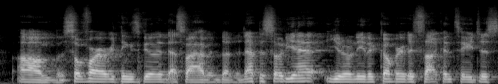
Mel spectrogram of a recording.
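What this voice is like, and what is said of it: Slightly hoarse, sore-throat voice. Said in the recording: “If you guys can tell a little bit from my voice, I have a little bit of a sore throat.”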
